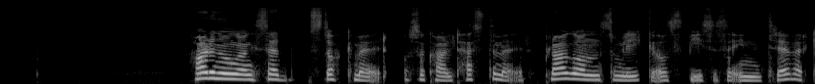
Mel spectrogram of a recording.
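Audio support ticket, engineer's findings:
Gritty, metallic treble on the speech, throughout. Sibilants lispy, plainly audible damage. Nothing above 14.9 kHz. Likely HE-AAC compression at a low bitrate, near 20 kbps. Upper band rebuilt by spectral band replication, so the copied harmonics misalign with the coded lows.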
